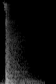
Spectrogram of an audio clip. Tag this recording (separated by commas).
Vehicle, Bus, Motor vehicle (road)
